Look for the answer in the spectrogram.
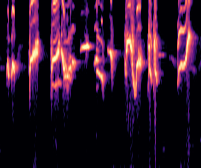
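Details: Oriental magpie-robin in fighting song, used to provoke rivals; rapid run of loud whistled and grating phrases, swooping up and down, packed closely with brief pauses, and a soft low hum underneath.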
